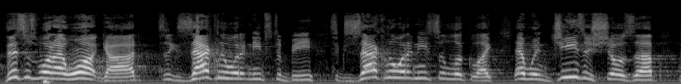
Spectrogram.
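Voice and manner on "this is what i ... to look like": high, insistent dictating of terms; demanding. Acted. People telling God their exact order, loudly insistent. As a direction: insist point by point, voice raised. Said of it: "basically told God".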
